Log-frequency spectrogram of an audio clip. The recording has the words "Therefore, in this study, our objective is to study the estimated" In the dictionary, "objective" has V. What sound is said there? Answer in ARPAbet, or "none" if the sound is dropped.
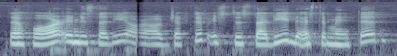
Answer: F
